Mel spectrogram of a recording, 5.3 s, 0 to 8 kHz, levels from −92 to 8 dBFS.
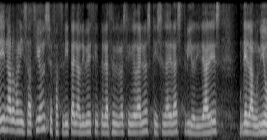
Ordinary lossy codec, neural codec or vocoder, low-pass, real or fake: none; codec, 16 kHz in and 24 kHz out, 0.9 kbps, LongCat-Audio-Codec, four codebook decoder; 7.2 kHz; fake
